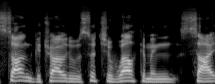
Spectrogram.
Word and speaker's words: Geertruida: Hey, he could attract some attention from Turkey, and if he went there, they could pronounce it Geertruida rather than Geertruida, couldn't they? Or Geertruida.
